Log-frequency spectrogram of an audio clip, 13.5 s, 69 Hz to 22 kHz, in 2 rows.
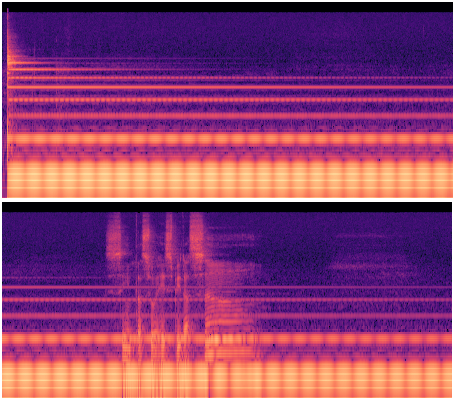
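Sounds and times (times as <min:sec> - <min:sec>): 
meditation bell ringing: 0:00.0 - 0:13.5
person speaking: 0:08.4 - 0:10.8.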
